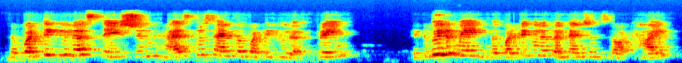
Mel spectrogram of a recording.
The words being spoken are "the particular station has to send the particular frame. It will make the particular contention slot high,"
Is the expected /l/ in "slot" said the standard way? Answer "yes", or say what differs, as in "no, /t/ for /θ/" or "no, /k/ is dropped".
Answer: no, /n/ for /l/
